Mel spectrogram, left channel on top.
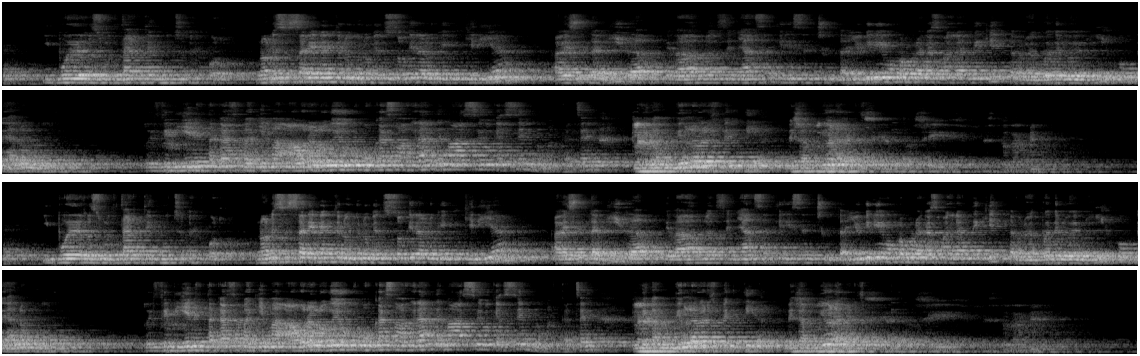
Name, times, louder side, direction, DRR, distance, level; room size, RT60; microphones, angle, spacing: voice 1, 0.4-2.2 2.5-5.1 5.5-11.9 12.8-17.3 17.7-20.0 20.2-20.4, equal, 55° right, -2 dB, 0.9 m, -21 dB
voice 2, 17.3-18.0 19.2-21.7, equal, 35° left, -5 dB, 1.2 m, -29 dB
5.7 x 5.0 x 3.9 m, 2.8 s
head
